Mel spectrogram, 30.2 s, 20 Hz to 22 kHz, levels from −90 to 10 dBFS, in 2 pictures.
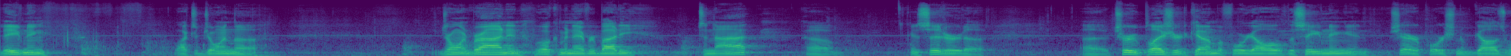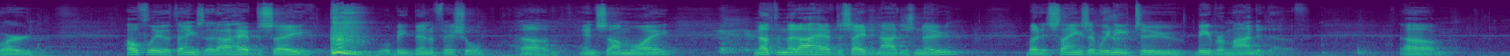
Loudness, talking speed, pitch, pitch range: -21 LUFS, 135 wpm, 115 Hz, 100-125 Hz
